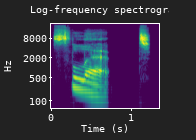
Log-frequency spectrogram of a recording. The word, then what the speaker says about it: slept: sleep long e and in the past I slept with a short e sound sleep slept sleep slept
